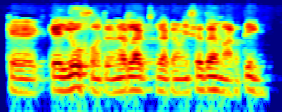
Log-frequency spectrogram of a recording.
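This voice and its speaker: A male interviewer with a lowish voice and flat delivery asks quick, direct questions in a rapid round over a video call, pausing with fillers. The remote audio sounds dull and choppy because the online connection is weak.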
